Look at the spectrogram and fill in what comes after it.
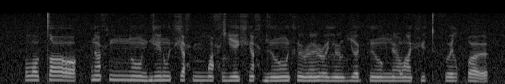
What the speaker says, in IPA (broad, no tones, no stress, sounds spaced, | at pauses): lˠ o t ɑ | ɾ œ̃ ħ nː õ ɡʲ ẽ ɾ ũ xʲ e ħ mː ɑ̃ ħ ʎ e xʲ ɛ̃ ħ ɡʲ õː xʲ õ ɭ ɛ̃ ɭ ɵ lʲ õ ɭ ʎ œ kʲ õː ŋ ẽ ɭ lˠ ɑ̃ xʲ ʉ t f ɵ lʲ qʷ œ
